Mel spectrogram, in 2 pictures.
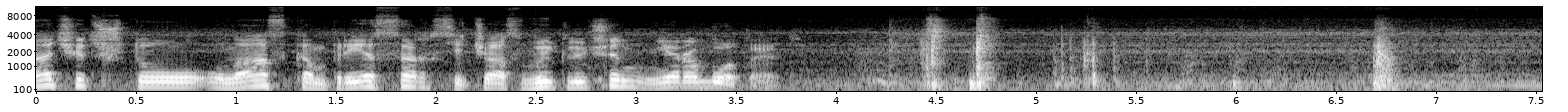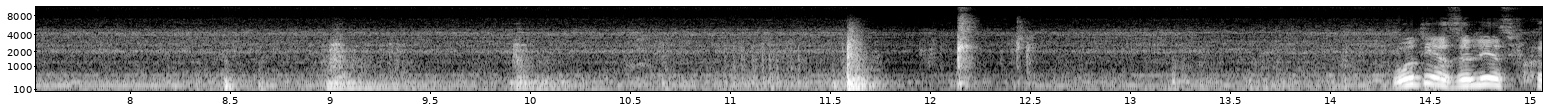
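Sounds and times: refrigerator door thump: 11.5s - 11.9s.

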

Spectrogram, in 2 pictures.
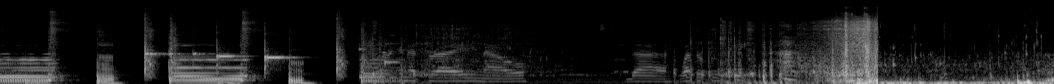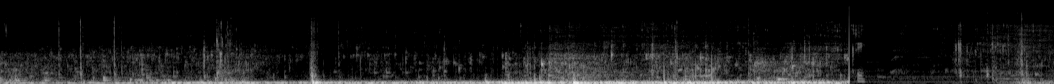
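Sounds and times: splash into water: 3.8s - 5.5s, 8.3s - 19.0s
muffled underwater rumble: 8.7s - 19.0s.

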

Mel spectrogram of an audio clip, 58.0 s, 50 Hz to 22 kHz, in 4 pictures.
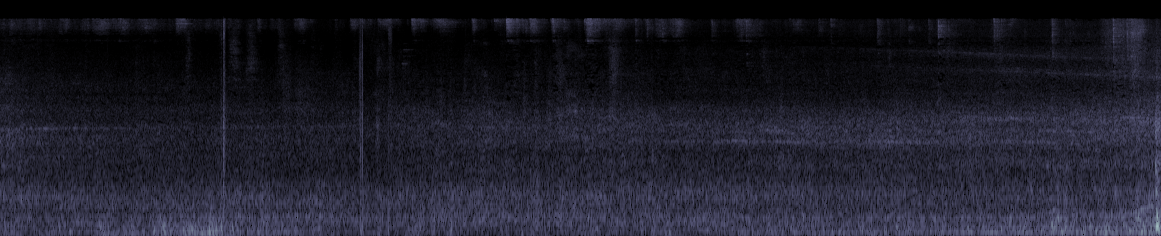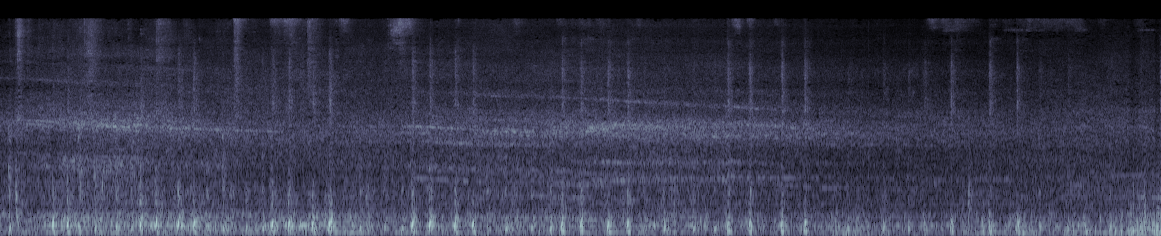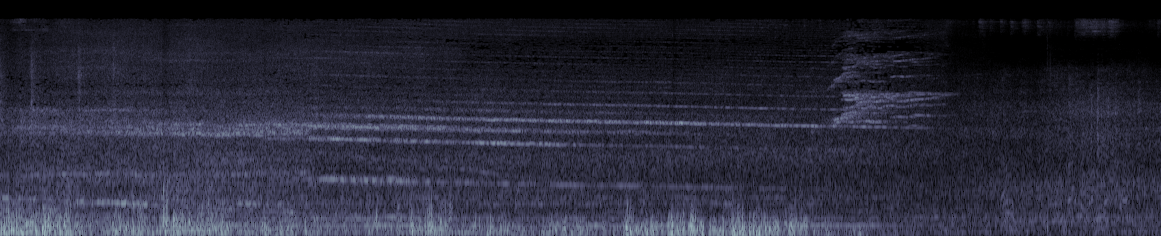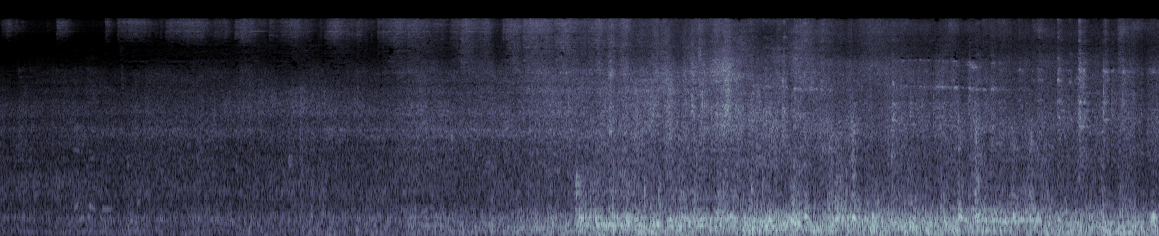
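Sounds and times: train high whine: 0.0s - 58.0s
train wheels clacking: 11.0s - 37.6s, 45.1s - 58.0s.

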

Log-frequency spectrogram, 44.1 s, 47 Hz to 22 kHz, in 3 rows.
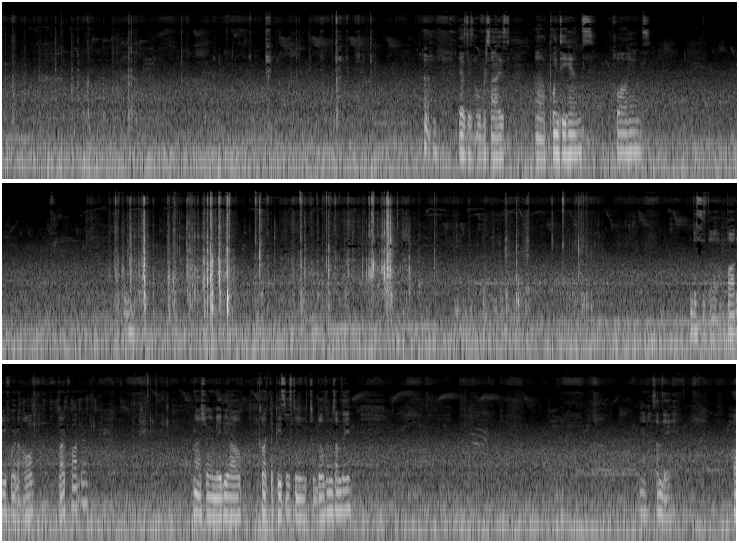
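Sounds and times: plastic packaging crackling and clicking: 16.8s - 23.5s.

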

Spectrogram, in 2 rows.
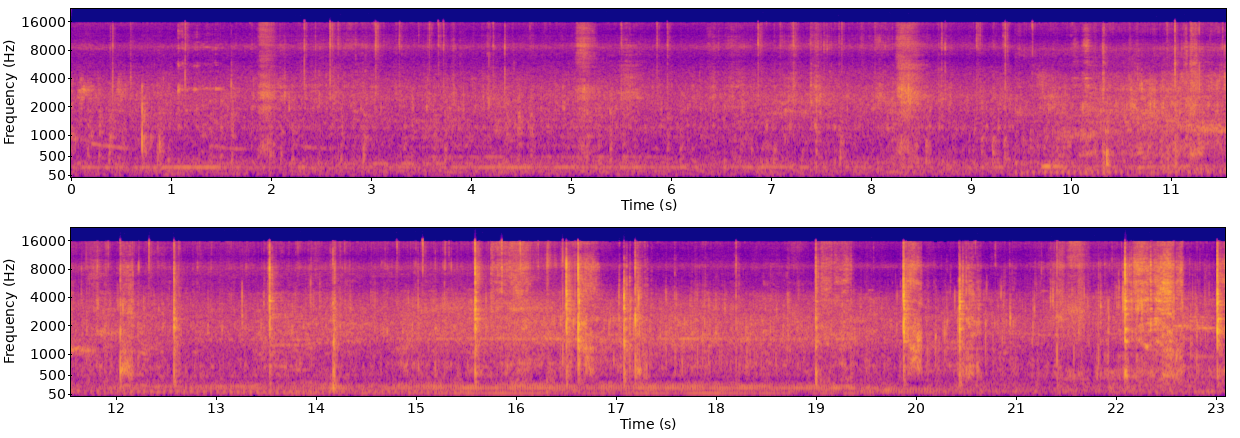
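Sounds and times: metal ladle scraping a wok: 15.4s - 17.4s, 18.9s - 20.7s, 21.9s - 23.0s.

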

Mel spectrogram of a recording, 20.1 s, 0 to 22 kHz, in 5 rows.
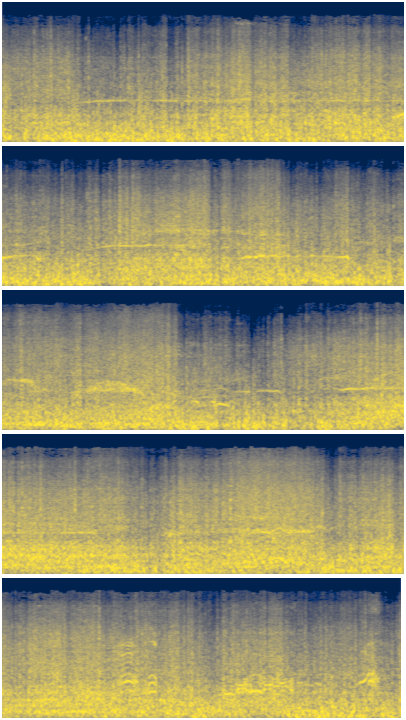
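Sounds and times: roller coaster rumbling on track: 0.0s - 20.0s
wind buffeting microphone: 0.0s - 20.0s.

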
